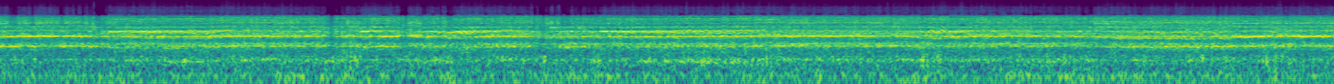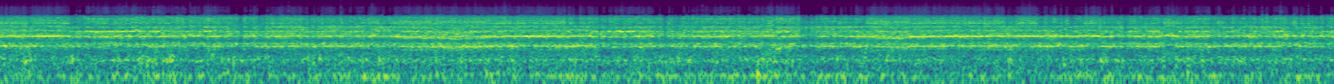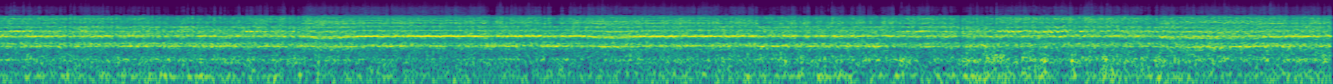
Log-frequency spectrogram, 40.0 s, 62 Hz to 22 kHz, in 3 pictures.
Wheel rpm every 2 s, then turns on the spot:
230, 230, 220, 220, 230, 220, 220, 230, 230, 220, 230, 230, 230, 230, 240, 230, 230, 230, 220, 220.
none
